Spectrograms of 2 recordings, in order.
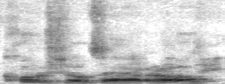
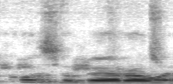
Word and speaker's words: Cordovero: It's a Portuguese spelling, but it's kind of a strange thing to pronounce in Hebrew, so it was sort of mangled into Cordovero, and that has become the standard, even though it is probably not correct.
